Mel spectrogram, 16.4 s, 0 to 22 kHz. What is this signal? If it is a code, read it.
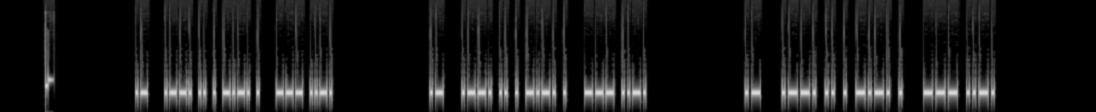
Morse code, heard as a keyed tone, about 30 wpm, 700 Hz. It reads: A PIECE OF A PIECE OF A PIECE OF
